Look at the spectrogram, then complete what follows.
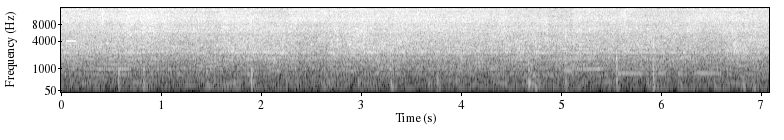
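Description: Minced pork sizzling as it is stir-fried with shrimp paste and garlic in a hot pan: a steady hiss, with a wooden spatula scraping and knocking against the pan in scattered short clicks.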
